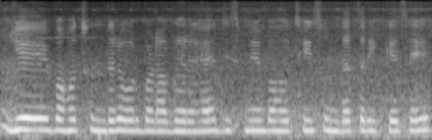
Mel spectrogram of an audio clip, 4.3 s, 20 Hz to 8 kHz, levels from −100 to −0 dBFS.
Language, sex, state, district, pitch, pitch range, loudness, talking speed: Hindi, female, Punjab, Pathankot, 225 Hz, 220-235 Hz, -15 LUFS, 195 wpm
